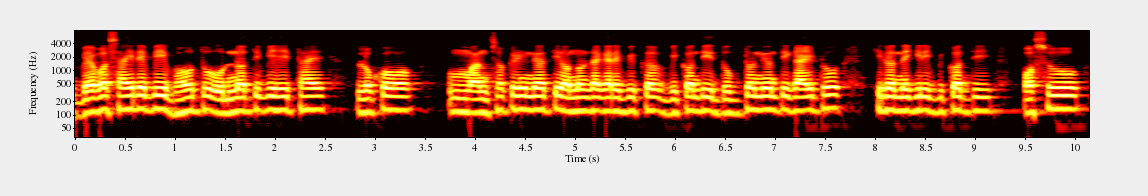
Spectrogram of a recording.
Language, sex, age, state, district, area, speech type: Odia, male, 60+, Odisha, Ganjam, urban, spontaneous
